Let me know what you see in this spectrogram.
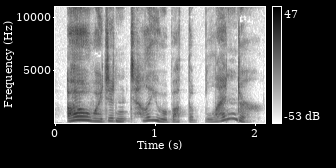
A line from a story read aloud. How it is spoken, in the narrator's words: exclaimed suddenly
